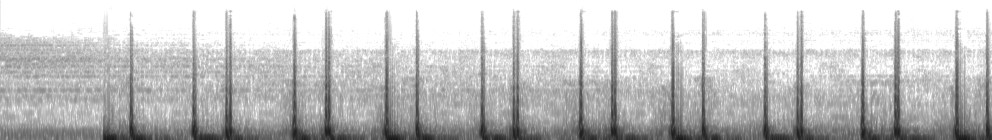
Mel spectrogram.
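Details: Steady paired lub-dub thumps of a human heartbeat repeating without pause.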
